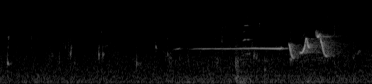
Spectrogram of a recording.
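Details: Brown-eared bulbul at a garden feeding spot lets out a harsh, shrill burst of three rapid rising-and-falling squeals near the end. A steady thin tone and quiet outdoor background are heard before it.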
